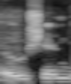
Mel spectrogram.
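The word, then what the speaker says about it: Wouxun: mean ocean uh wsen it's pronounced ocean even though it looks like it says Wen yeah sorry yeah it's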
